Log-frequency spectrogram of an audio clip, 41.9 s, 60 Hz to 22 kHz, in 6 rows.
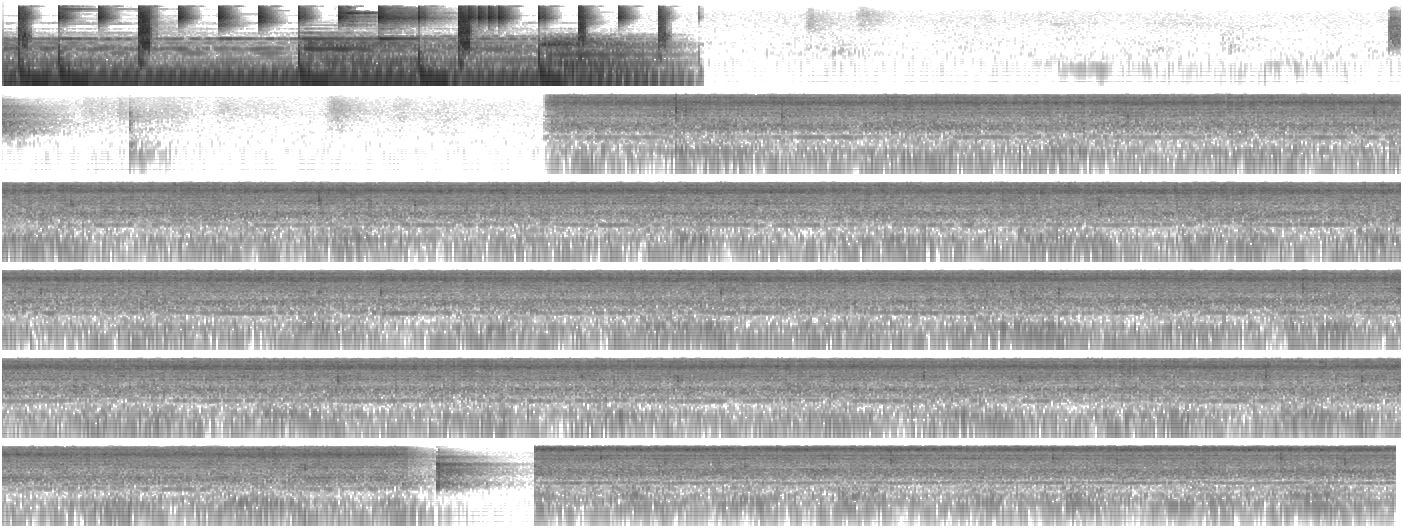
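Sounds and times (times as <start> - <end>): small motors whirring: 9.7 - 41.9.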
